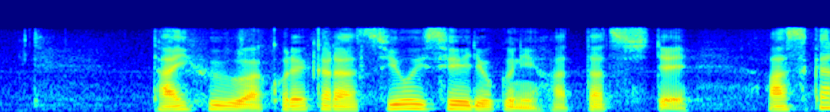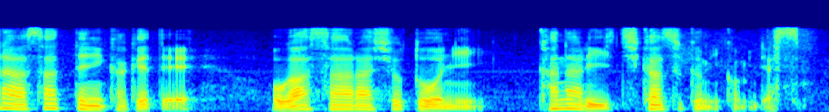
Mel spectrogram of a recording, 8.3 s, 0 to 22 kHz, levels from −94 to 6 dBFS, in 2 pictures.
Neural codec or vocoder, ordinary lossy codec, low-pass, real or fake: none; none; none; real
